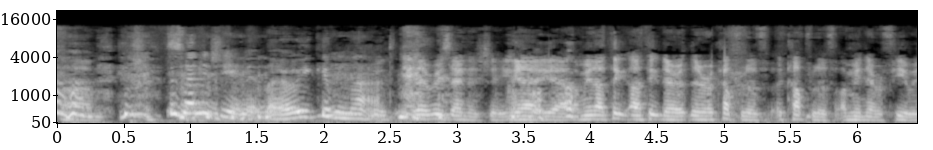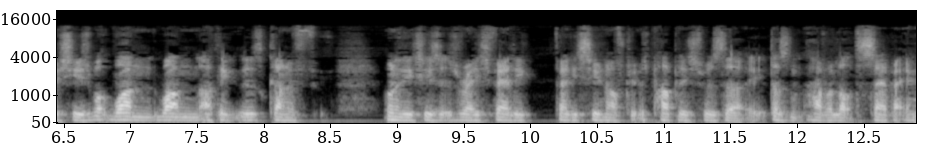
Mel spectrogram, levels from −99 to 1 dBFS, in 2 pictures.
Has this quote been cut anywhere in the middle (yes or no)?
no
